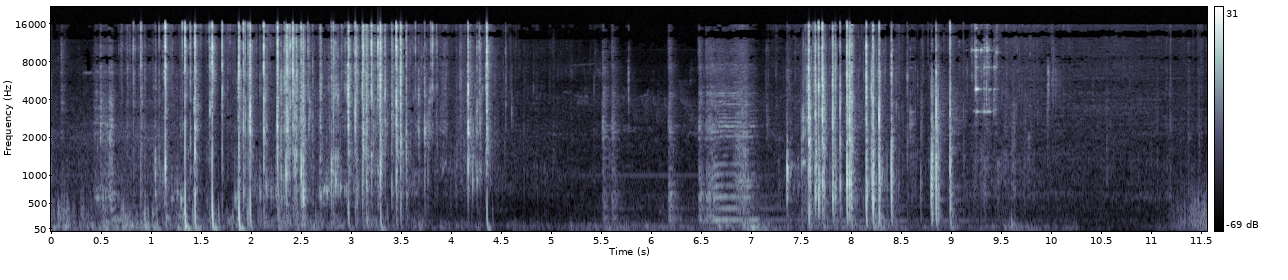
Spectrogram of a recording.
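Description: Plastic dishes filled with jelly cracking and crunching under a slowly rolling car tyre: a dense run of sharp cracks over the first four seconds, a pause, then another burst of cracks from about six and a half to nine seconds in.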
